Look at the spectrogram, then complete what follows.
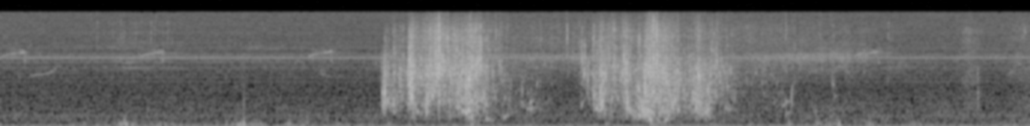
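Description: A hooked fish thrashing at the surface of the lake while being played on a fly line: two bursts of splashing, about four and six seconds in, each lasting about a second.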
